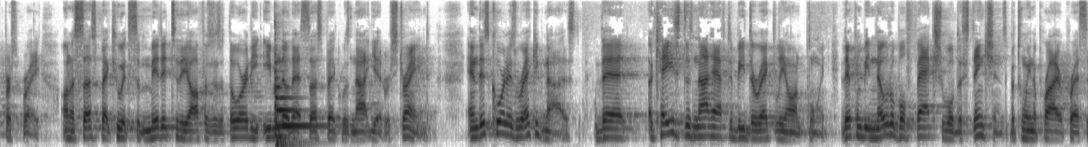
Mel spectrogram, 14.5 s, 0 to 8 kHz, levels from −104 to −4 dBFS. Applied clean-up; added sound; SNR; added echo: none; Bowed string instrument; -2 dB; none.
